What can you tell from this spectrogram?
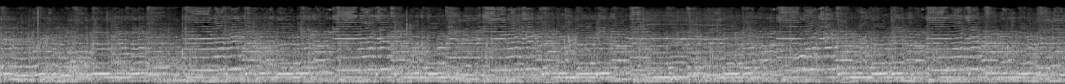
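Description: Live Greek folk dance music from Ikaria: a violin carries the melody over a steady accompaniment of plucked lutes.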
